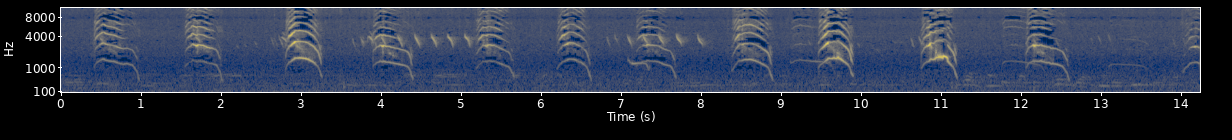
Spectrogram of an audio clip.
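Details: Calls of newborn kittens summoning their mother, high downward-curving mews spaced about a second apart, some overlapping, with a brief stretch of quick, fainter chirping mews in between over a low steady hum.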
